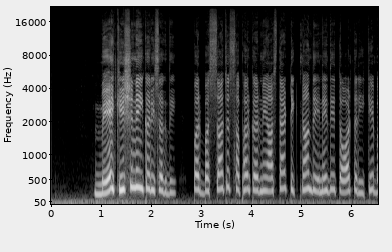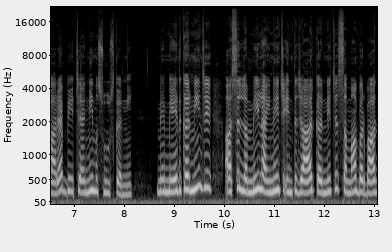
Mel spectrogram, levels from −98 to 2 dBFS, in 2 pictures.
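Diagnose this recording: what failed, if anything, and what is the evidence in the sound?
Zipper noise runs from 1.42 to 2.46 s, just before "पर बस्सा च सफर", as the speech drops by about 10 dB. The gain stage in the buffer path applies the change in coarse unsmoothed steps, around twenty a second, and each jump clicks, giving a ticking zipper under the voice.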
